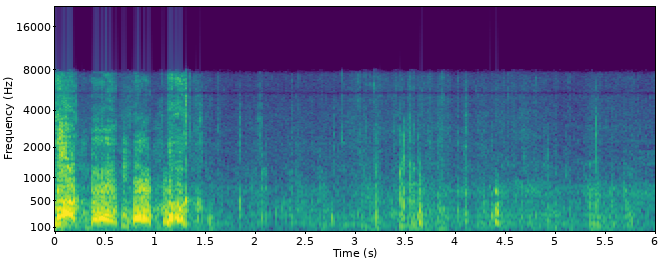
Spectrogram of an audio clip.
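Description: Baby raccoons crying, a quick run of loud, pitched calls in the first second and a half. Then scattered quiet rustles and scrapes as a gloved hand works among them in loose insulation.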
